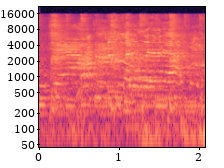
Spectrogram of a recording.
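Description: Music playing with a group of young children singing and calling out over it.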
